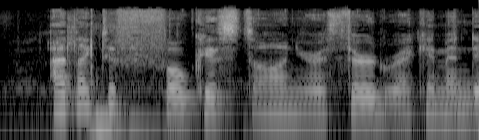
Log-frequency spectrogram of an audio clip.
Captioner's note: speaking French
